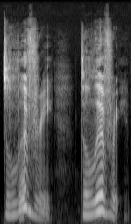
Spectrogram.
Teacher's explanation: delivery has four syllables but we often just say it as three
